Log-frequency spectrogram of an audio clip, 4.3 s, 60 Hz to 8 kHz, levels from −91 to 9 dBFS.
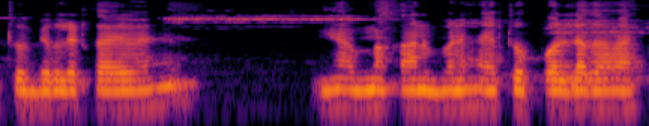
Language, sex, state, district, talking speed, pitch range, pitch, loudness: Hindi, male, Bihar, Darbhanga, 165 wpm, 120-125 Hz, 120 Hz, -24 LUFS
